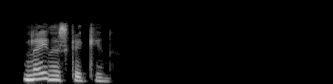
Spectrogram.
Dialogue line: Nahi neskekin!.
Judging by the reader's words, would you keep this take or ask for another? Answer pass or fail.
pass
